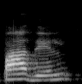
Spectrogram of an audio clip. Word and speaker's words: pádel: Pero la parte gráfica, o sea, el cómo se escribe, se tiene que atender, termina en consonante L, se carga la voz en la penúltima sílaba y exige, por supuesto, una tilde.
